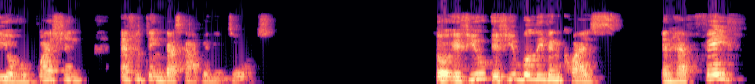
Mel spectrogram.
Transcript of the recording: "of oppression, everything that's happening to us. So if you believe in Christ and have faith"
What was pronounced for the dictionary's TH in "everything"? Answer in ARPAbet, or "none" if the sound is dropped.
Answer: TH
